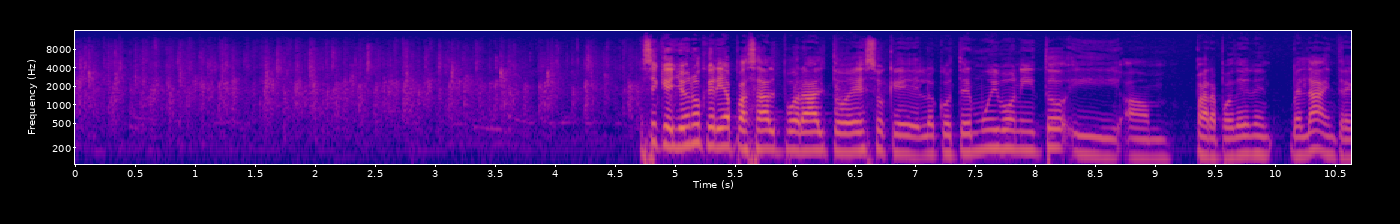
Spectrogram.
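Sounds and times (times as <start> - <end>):
crowd applauding: 0.0 - 5.2
speech: 4.7 - 10.6.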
